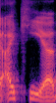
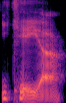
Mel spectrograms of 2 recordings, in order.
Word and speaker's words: IKEA: and by the way they don't say ikea the correct way to say it is ikea wow yeah that changes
